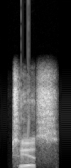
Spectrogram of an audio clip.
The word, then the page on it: tierce: British English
